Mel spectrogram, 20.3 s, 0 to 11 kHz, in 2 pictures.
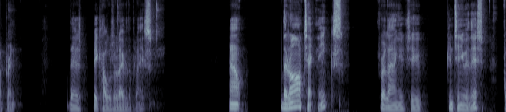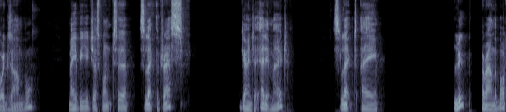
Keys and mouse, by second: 2.3-3.1 middle drag, 9.8-10.8 middle drag, 13.0 click, 15.7 Tab, 16.3 middle click.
